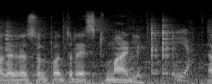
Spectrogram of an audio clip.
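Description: Plates and cutlery clinking as dishes are handled and set down on a counter, with a voice speaking over it.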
